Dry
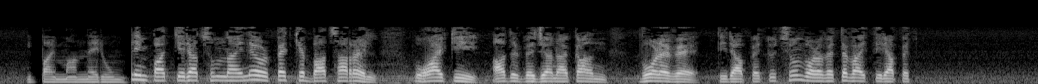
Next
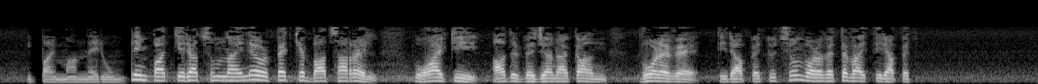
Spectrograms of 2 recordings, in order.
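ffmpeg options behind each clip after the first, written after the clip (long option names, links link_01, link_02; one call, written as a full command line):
ffmpeg -i in.wav -af "highpass=frequency=140:width=0.5412,highpass=frequency=140:width=1.3066,volume=2.5dB" out.wav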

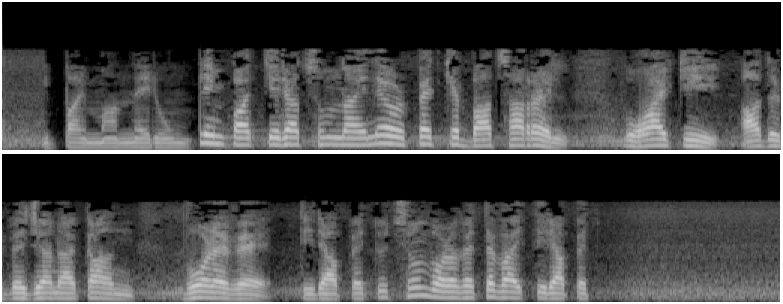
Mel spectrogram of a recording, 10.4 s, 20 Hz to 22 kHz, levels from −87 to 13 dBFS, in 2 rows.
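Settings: ffmpeg -i in.wav -af "acompressor=mode=upward:threshold=-23dB:ratio=2.5" out.wav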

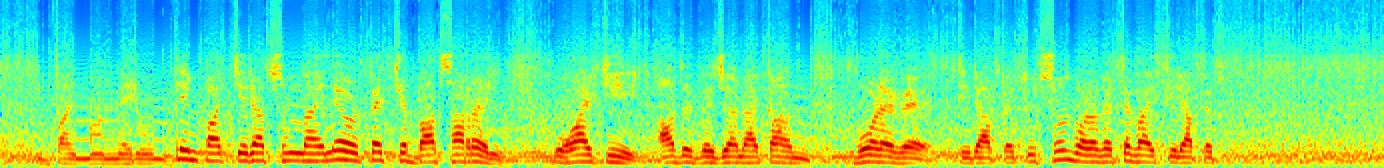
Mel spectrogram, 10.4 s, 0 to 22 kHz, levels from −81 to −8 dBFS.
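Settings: ffmpeg -i in.wav -af "aeval=exprs='val(0)+0.5*0.158*sgn(val(0))':channel_layout=same,volume=-1dB" out.wav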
